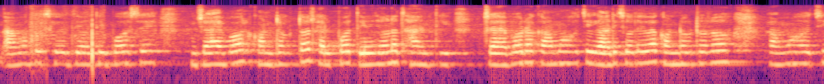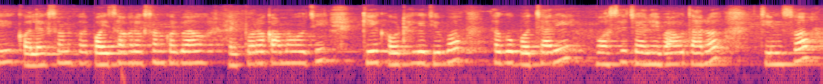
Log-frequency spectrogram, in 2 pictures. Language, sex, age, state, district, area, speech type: Odia, female, 18-30, Odisha, Subarnapur, urban, spontaneous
